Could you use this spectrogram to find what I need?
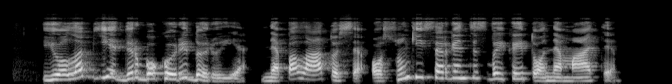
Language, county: Lithuanian, Šiauliai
